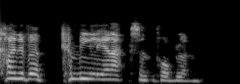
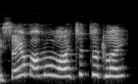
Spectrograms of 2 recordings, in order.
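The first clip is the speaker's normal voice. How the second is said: Dudley accent; 9 semitones higher than usual. Shown as a demonstration. Answering a viewer's praise, Dudley accent. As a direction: boast in a mock Dudley accent. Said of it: "That was so Dudley".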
